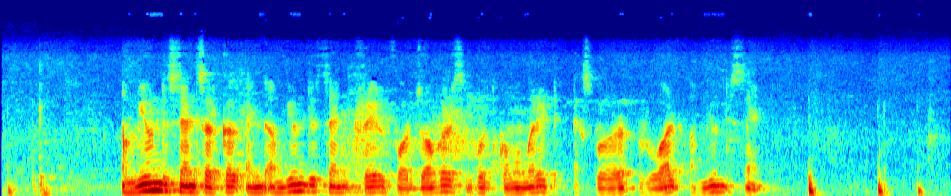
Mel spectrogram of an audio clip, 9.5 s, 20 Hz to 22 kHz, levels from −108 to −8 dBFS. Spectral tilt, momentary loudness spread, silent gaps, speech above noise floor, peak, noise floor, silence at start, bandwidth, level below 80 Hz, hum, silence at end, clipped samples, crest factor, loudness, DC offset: -10 dB/octave; 22 LU; none; 36 dB; -2 dBFS; -54 dBFS; 0.1 s; 7 kHz; -50 dBFS; none; 0.25 s; under 0.1%; 18 dB; -19 LUFS; under 0.1%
